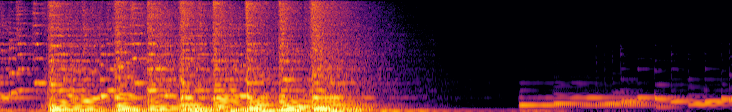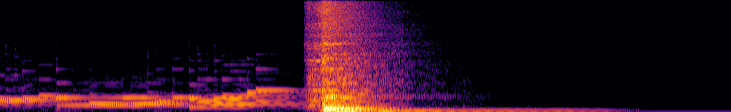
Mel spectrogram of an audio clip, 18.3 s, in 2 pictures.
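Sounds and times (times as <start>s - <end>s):
harpsichord: 0.0s - 5.4s, 6.5s - 15.0s.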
